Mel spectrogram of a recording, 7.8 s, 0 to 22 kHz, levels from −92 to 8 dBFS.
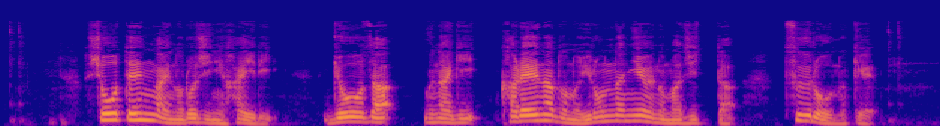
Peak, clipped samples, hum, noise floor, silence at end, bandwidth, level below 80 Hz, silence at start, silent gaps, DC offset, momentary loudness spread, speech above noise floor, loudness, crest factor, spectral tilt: -6 dBFS; under 0.1%; none; -58 dBFS; 0.55 s; 11.5 kHz; -48 dBFS; 0.75 s; none; under 0.1%; 17 LU; 36 dB; -23 LUFS; 18 dB; -7 dB/octave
